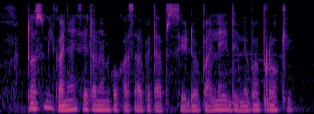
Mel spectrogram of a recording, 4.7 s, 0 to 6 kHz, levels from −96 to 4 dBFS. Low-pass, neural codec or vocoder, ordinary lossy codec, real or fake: 5.4 kHz; none; none; real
